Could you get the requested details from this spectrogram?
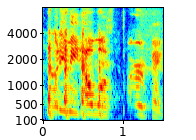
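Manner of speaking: high, offended squawk through laughter; mock indignation. Co-host echoing Lisa's elevator outrage, mock offended. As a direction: laughingly play the insulted woman.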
